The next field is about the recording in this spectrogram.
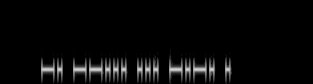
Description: Morse code, heard as a keyed tone, about 30 wpm, 700 Hz. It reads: N7SCE
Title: USA Call Signs - 5 Characters - Repeated 3x - 30wpm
